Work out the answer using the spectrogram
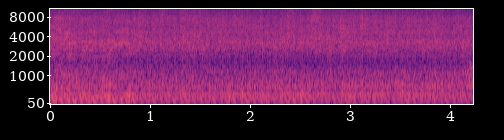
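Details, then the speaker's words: Diesel on a Miller Air Pak 400 welder, believed late-80s, newly serviced Wix filter, 80 psi oil pressure, check cooling system/alternator light on; steady even thrum near 150 pulses a minute, no knocks, runs all right trying to idle; normal running. "Runs all right. Trying to idle, it seems like."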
